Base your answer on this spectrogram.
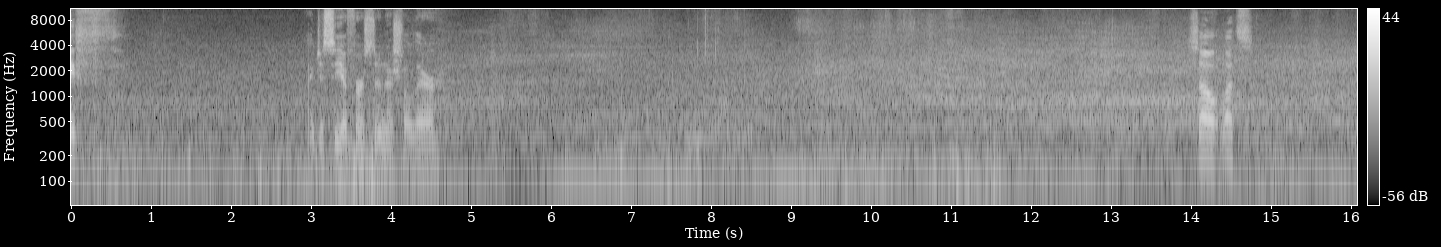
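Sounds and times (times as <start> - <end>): distant engine drone: 0.0 - 16.0.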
